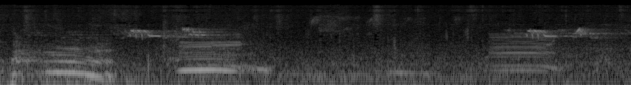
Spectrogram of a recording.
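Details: Tame cattle in a peaceful farm barn: a series of low, short moos, three or four in quick succession, while small birds chirp brightly between them.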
